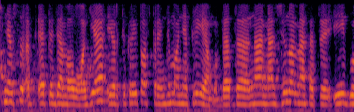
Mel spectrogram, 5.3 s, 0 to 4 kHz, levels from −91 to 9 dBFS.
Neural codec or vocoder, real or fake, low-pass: none; real; 3.6 kHz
